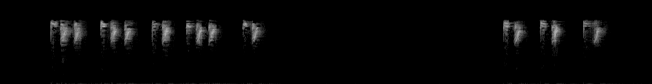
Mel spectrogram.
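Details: European goldfinch, song style named chordonier, recorded as tutoring material: bright, buzzy chirps in quick bursts of two to three notes, five bursts, then a pause and three more, with no other sounds.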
